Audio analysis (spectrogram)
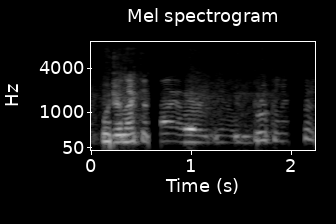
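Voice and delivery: put-on lightly French-accented waiter, very soft; mock French-accented restaurant server, hushed. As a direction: offer it softly with a hint of French accent. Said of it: "French accent on that one".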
